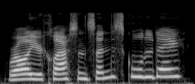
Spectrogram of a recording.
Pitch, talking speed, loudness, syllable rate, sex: 290 Hz, 245 wpm, -17 LUFS, 6.0 syllables/s, female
